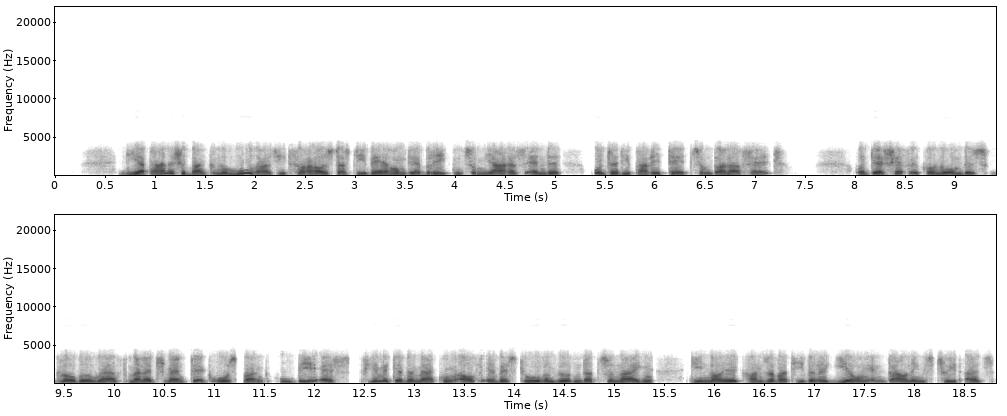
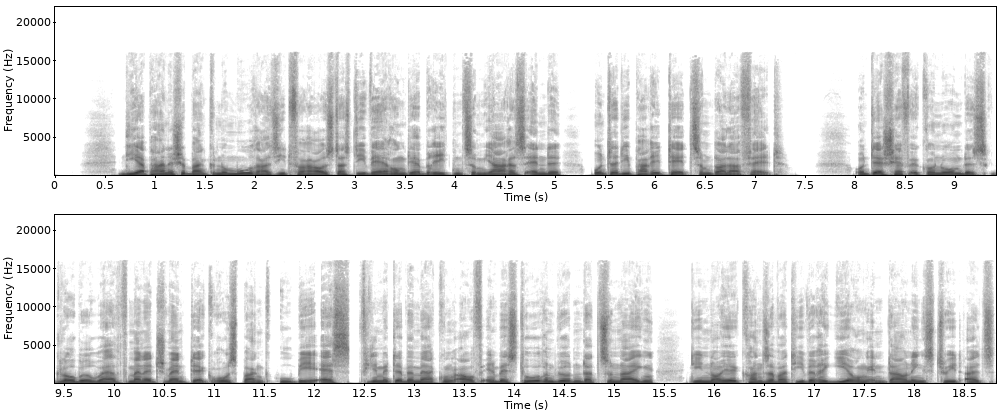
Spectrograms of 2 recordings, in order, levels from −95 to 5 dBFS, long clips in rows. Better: second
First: phone-call audio; poor line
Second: none

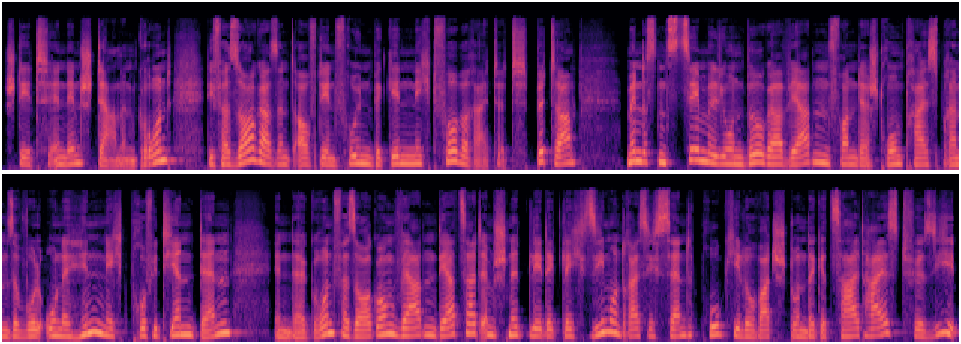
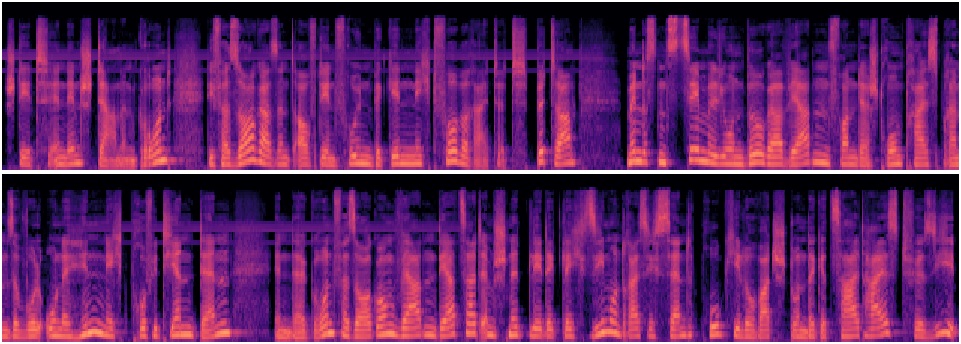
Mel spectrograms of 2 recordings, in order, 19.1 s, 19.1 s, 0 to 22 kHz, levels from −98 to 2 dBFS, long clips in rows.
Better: first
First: none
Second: high-pitched whine; faint; until 6 s and from 10 to 14 s; 5.5 kHz, 30 dB below the speech

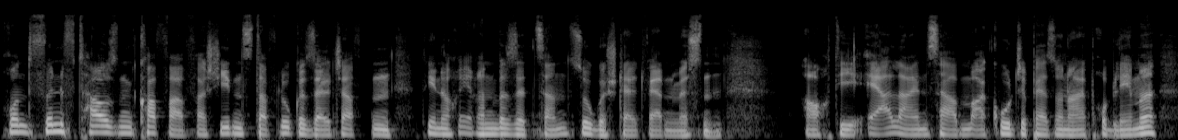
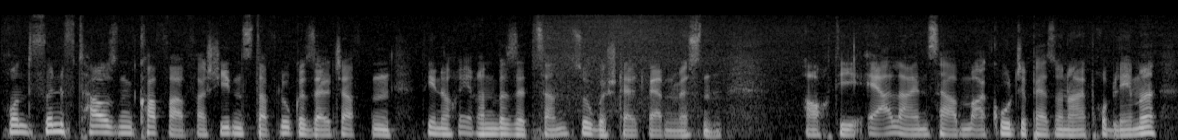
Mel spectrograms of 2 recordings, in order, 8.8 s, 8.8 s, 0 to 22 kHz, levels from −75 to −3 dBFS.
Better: first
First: none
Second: hiss; noticeable; throughout; 15 dB below the speech

